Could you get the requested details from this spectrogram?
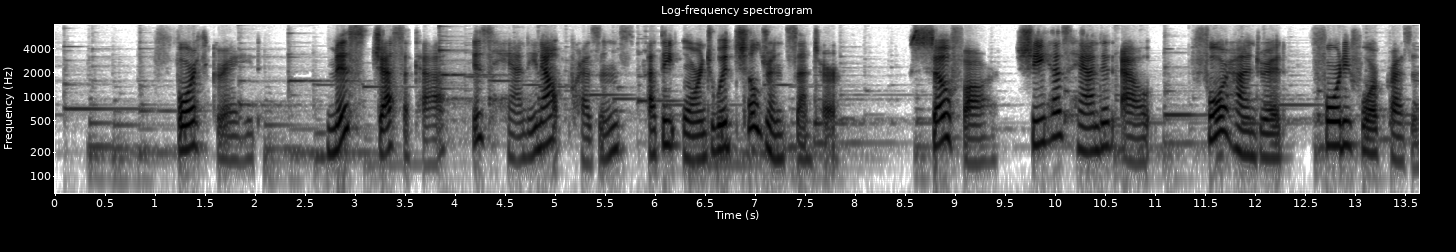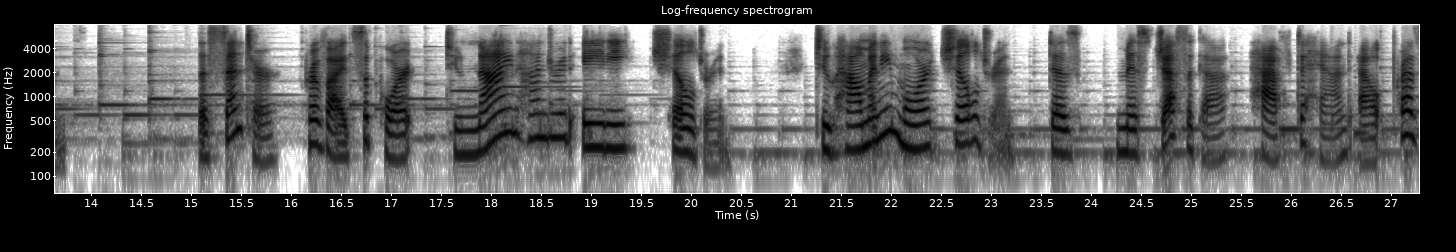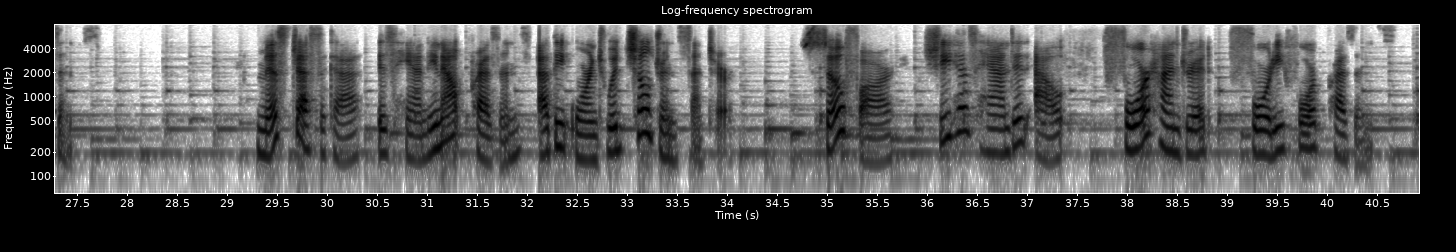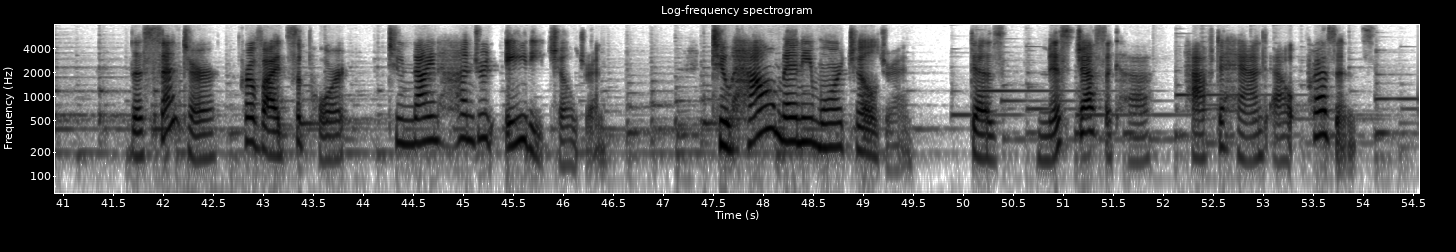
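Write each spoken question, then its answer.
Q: To how many more children does Miss Jessica have to hand out presents?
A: 536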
